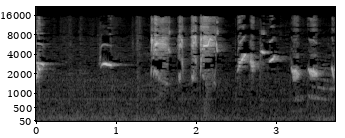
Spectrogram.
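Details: Greater green leafbird, a national champion singer used as a tutor for other birds, singing a varied song of clear whistles and rapid buzzy chattering notes, with a quiet gap before the song.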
